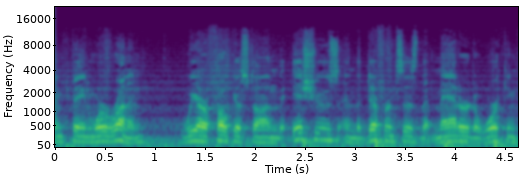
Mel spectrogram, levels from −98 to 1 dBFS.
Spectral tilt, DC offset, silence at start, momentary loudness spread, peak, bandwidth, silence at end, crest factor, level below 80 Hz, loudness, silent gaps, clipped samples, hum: -6 dB/octave; under 0.1%; 0 s; 10 LU; -10 dBFS; 12 kHz; 0 s; 18 dB; -44 dBFS; -28 LUFS; none; under 0.1%; none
